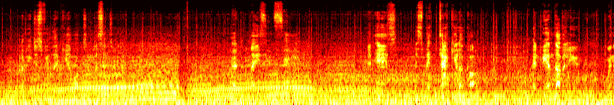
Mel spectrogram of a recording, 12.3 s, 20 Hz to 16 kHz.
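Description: BMW M4's twin-turbo inline-six heard from inside the cabin, accelerating through the gears: its pitch climbs, drops sharply at an upshift about three and a half seconds in, climbs again and drops at another shift about six seconds in, then runs on more steadily under road rumble.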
